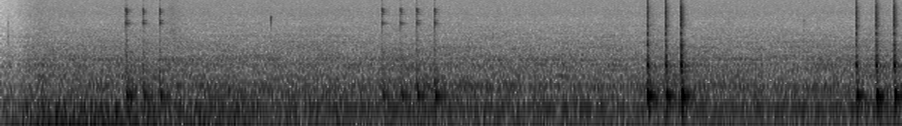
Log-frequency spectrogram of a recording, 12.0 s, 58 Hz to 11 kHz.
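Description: A glass 300B triode vacuum tube, with metal plates and wires inside, is tapped in four quick clusters of about fourteen light clinks while a loudspeaker sits on top of the tube amplifier. This tests whether tube resonance adds reverberation and sheen. Each tap gives a short glassy ping with a low tone near 200 Hz and bright high overtones that fade within a fraction of a second over a steady low hum, so the tube's resonance is audible.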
